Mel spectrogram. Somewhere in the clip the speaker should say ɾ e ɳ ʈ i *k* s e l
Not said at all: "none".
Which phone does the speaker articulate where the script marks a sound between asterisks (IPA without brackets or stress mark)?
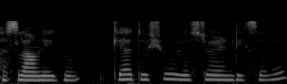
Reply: k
